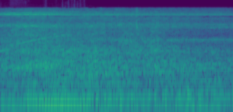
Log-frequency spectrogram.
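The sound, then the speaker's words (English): A helicopter drones steadily overhead in the skies of New York, a dense, continuous roar of rotor and engine noise that stays loud and unchanging for a couple of seconds, with no voices. “As helicopters fill the skies”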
